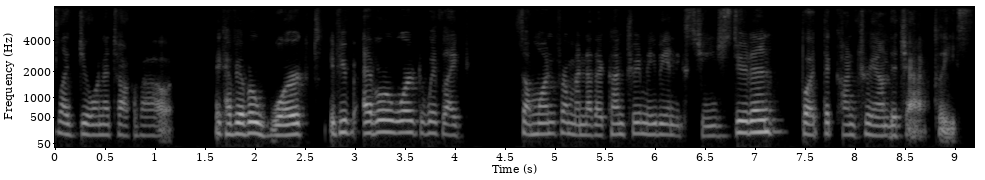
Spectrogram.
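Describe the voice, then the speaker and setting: A woman with a Spanish accent speaks at a fairly quick pace in a dark, mellow tone, her medium pitch and fairly even intonation set against a quiet background. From Mexico. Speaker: marketing professional. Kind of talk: guest lecture.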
